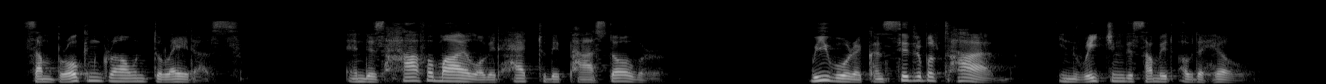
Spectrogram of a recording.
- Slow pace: Yes, slow, 130 wpm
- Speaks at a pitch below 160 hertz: Yes, low, 135 Hz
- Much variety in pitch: No, average, 4.3 semitones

